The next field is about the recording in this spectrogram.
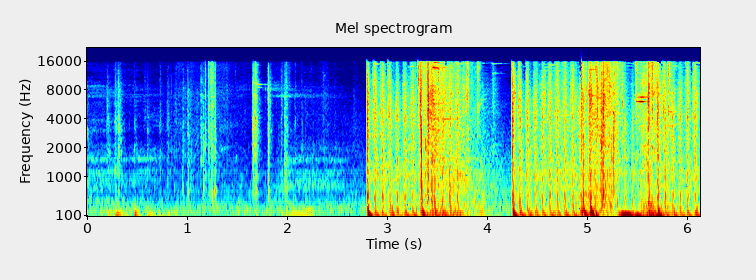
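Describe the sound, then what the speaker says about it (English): Rapid gunfire bursts in the Call of Duty Rebirth Island video game, sharp loud volleys dominating the second half after a quieter start with scattered distant shots. "I am hearing gunfire at 300"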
